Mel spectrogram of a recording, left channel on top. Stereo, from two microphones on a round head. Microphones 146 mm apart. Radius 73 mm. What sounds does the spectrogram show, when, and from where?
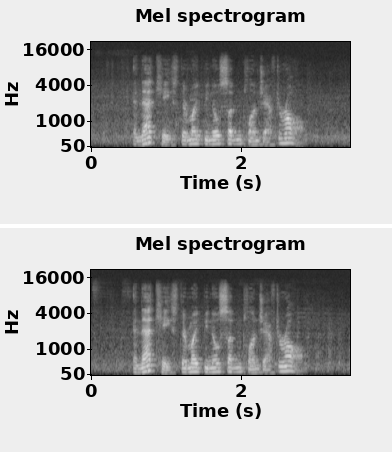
0.6 s a man speaking: 20° right (ahead or behind), 0.8 m; by 2.9 s 75° right (ahead or behind), 2 m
